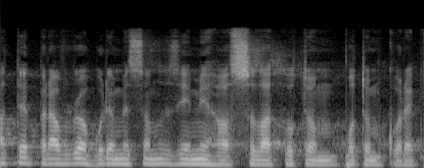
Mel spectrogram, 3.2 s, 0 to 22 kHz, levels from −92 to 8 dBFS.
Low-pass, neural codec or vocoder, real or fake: 10.8 kHz; codec, 24 kHz, 0.9 kbps, WavTokenizer, small release; fake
